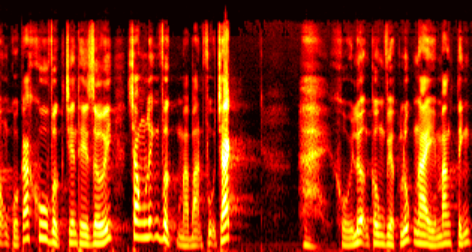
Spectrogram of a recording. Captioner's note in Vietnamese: thở dài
